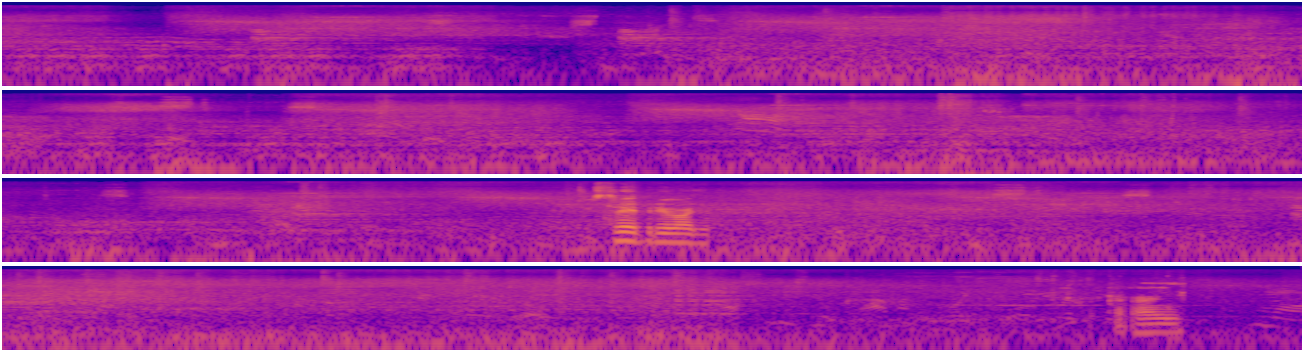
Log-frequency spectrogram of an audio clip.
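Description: Battle sounds of spells and clashing weapons ring out continuously.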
